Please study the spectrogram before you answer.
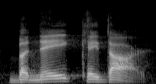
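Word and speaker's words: בני קדר: Notice that we have a accent next to the tsere in b'nei. That is a metheg, showing a secondary accent there. B'nei Kedar. B'nei Kedar. It's still pronounced as one word, but it has secondary accent to help out in the pronunciation because it's so long.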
